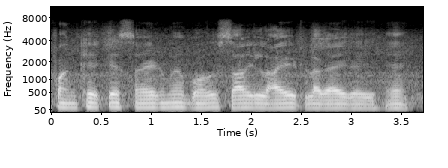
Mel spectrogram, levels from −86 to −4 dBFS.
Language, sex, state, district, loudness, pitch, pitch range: Hindi, male, Jharkhand, Deoghar, -17 LUFS, 95 Hz, 90-105 Hz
